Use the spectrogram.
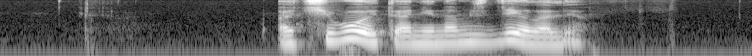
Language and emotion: Russian, neutral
